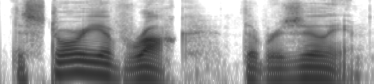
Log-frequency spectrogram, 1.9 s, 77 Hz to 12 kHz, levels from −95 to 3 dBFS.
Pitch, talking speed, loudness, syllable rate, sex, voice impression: 110 Hz, 190 wpm, -20 LUFS, 5.9 syllables/s, male, masculine, adult-like, tensed, bright, clear, fluent, intellectual, friendly, reassuring, lively, light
